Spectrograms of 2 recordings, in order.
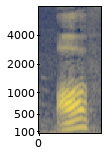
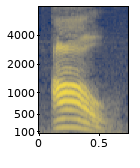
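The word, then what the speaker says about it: of: कहते हैं, ओ एफ, जबकि उसका शुद्ध उच्चारण ऑफ नहीं है। फोनेटिक रूल पर उसका शुद्ध उच्चारण है आओ।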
